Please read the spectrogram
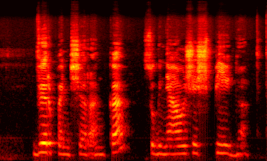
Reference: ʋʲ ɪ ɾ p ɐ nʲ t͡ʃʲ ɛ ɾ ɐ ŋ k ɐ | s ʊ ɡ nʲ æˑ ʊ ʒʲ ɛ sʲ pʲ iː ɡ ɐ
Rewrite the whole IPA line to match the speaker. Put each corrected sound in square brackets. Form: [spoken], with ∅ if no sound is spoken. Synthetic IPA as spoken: ʋʲ ɪ ɾ p ɐ nʲ t͡ʃʲ ɛ ɾ ɐ ŋ k ɐ | s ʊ ɡ nʲ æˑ ʊ ʒʲ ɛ [ʃʲ] pʲ iː ɡ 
